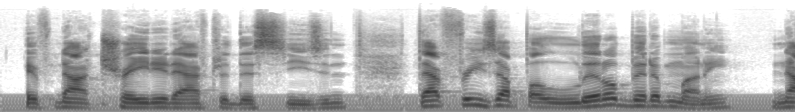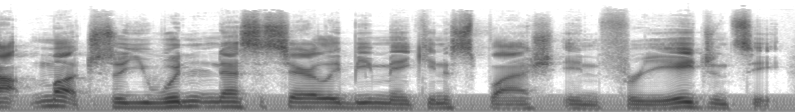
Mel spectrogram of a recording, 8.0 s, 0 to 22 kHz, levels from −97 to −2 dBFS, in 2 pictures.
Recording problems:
electrical hum; faint; throughout; 60 Hz, 30 dB below the speech

